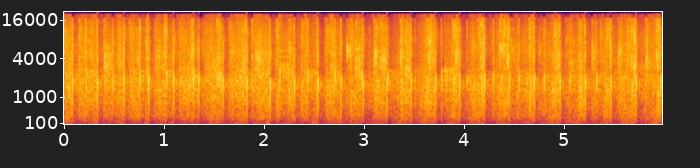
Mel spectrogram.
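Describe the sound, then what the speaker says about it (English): A board meeting audience applauds Mason Knight, a loud room of distinct, fairly sparse individual claps in an uneven rhythm, close and unaccompanied by talk. "Please join the board and me in applauding Mason Knight."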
